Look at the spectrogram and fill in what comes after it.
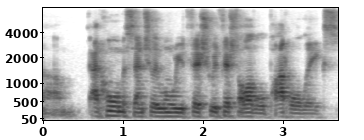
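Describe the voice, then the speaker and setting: A man speaks at a moderate pace with an Upper Midwest accent and ordinary pitch variation. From Upper Peninsula of Michigan. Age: 50s. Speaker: fishing guide. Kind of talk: casual chat.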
